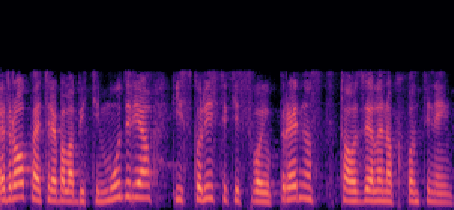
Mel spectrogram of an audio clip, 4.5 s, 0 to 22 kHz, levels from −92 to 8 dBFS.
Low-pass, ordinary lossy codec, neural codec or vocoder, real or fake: 5.4 kHz; none; codec, 24 kHz, 0.9 kbps, WavTokenizer, medium speech release version 1; fake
